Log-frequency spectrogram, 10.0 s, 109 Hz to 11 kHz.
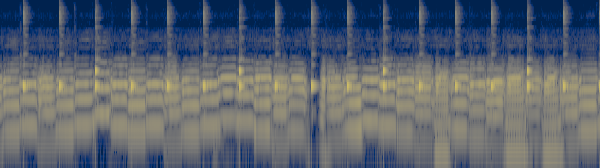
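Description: Muted trumpet playing a technical study in a flowing run of smoothly connected notes that step up and down in a repeating pattern. A metronome clicks steadily under it at about 100 beats a minute.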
